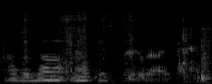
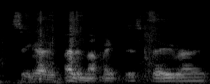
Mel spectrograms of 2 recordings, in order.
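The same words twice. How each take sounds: First: Much softer, under the breath; quiet rueful aside over the craft table; muttered to herself. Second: Said in the usual way. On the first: Real, not acted. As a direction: drop the voice, talking to yourself.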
